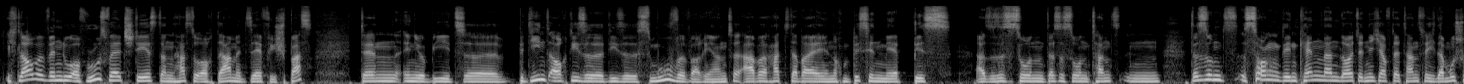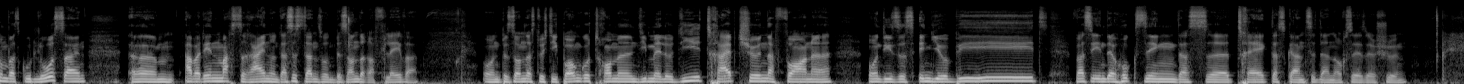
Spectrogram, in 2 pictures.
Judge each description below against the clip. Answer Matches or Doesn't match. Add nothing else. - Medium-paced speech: Doesn't match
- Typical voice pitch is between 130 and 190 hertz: Matches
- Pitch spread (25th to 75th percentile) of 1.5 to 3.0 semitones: Doesn't match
